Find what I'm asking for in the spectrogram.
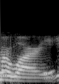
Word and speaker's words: Marwari: Um, and one other um, one other chapter was about the Mar Marwar, and I'm not sure if I'm pronouncing this Marwari. – Marwari, yeah. Um, mm-hmm.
